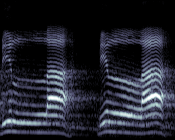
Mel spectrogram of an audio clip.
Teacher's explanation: lafaz Allah sebelumnya kasrah maka lafaz Allah dibaca tipis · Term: tarkik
